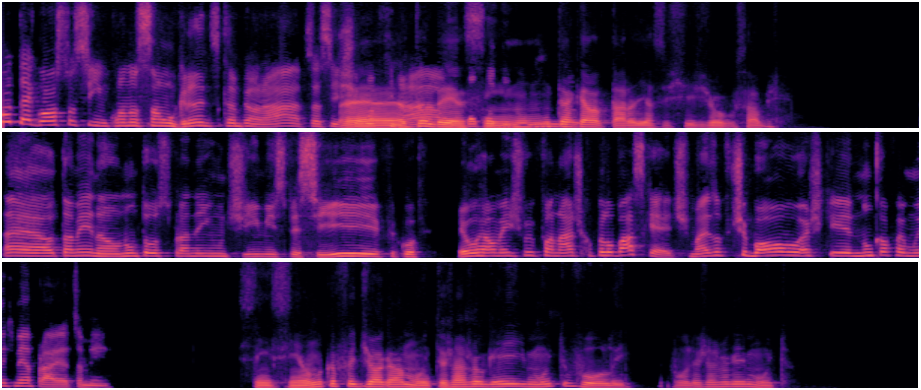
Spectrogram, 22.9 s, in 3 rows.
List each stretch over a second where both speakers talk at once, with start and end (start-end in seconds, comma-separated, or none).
2.8-4.8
